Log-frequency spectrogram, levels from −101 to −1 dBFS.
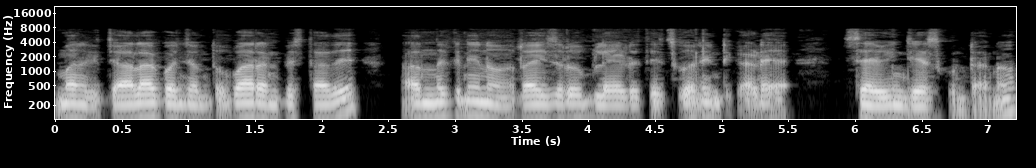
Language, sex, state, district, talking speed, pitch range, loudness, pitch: Telugu, male, Andhra Pradesh, Anantapur, 115 wpm, 100-110 Hz, -19 LUFS, 105 Hz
